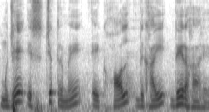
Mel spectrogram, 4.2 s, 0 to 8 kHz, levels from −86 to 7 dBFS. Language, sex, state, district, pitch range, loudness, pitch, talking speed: Hindi, male, Madhya Pradesh, Dhar, 110-145 Hz, -21 LUFS, 115 Hz, 140 wpm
